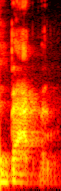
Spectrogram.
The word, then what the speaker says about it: Bachman: you doesn't really care but it is backman and i know that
